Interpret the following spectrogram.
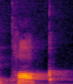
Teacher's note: Be careful with talk. We do not pronounce the L, so we say talk in present, and in past we say talked.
